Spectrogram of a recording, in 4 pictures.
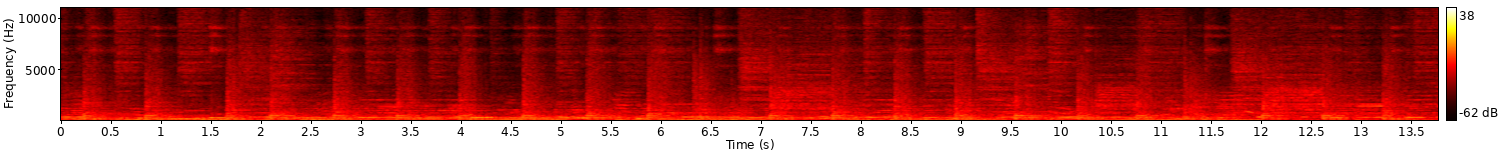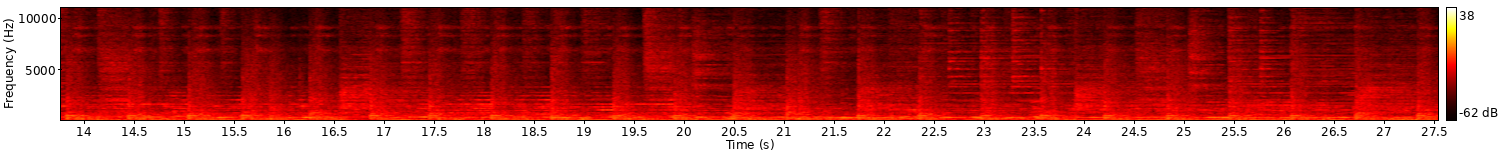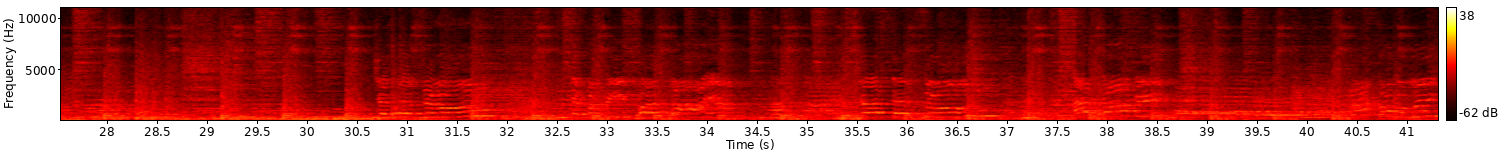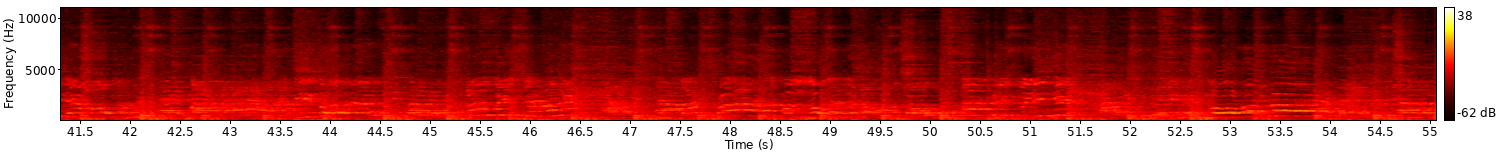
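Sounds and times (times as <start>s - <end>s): gospel choir singing: 0.0s - 55.0s
keyboard accompaniment: 0.0s - 55.0s
percussion beat: 0.0s - 55.0s
lead singer's voice: 30.6s - 55.0s.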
